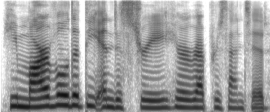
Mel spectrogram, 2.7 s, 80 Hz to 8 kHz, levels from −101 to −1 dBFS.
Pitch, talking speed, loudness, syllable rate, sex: 210 Hz, 155 wpm, -17 LUFS, 5.8 syllables/s, female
